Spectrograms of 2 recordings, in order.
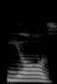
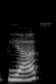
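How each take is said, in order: First: পিওজ said the Uzbek way with o in place of ia; পিওজ with a rounded o sound where Bengali has ia; Uzbek pioz. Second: পিয়াজ said the Bengali way with a clear ia; পিয়াজ with the Bengali ia vowel, as an everyday Bengali word; Bengali piyaj. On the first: Teacher contrasts it with the Uzbek পিওজ. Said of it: "আর উজবেকরা বলে পিওজ". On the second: Teacher gives the Bengali পিয়াজ first. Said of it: "আমরা বাংলায় বলি পিয়াজ". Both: Shown as a demonstration.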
